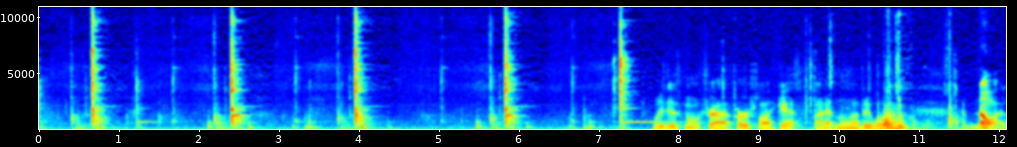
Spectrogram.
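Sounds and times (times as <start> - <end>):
sharp metallic clacks: 0.4 - 4.3, 5.0 - 7.7.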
